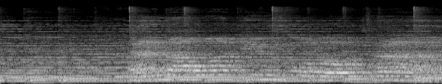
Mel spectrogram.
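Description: Music: a man singing into a microphone over a sustained backing accompaniment, his voice coming in strongly about a second in.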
